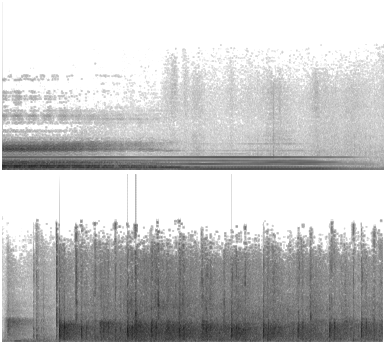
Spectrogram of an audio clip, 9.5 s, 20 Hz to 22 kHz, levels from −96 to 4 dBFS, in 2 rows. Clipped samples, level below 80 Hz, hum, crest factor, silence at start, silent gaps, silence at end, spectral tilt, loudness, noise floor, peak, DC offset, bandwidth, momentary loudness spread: under 0.1%; -48 dBFS; none; 18 dB; 0 s; none; 0 s; -1.5 dB/octave; -16 LUFS; -43 dBFS; 0 dBFS; under 0.1%; 16.5 kHz; 17 LU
